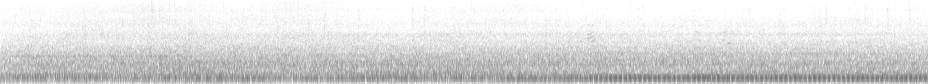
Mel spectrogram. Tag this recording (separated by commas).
Vehicle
